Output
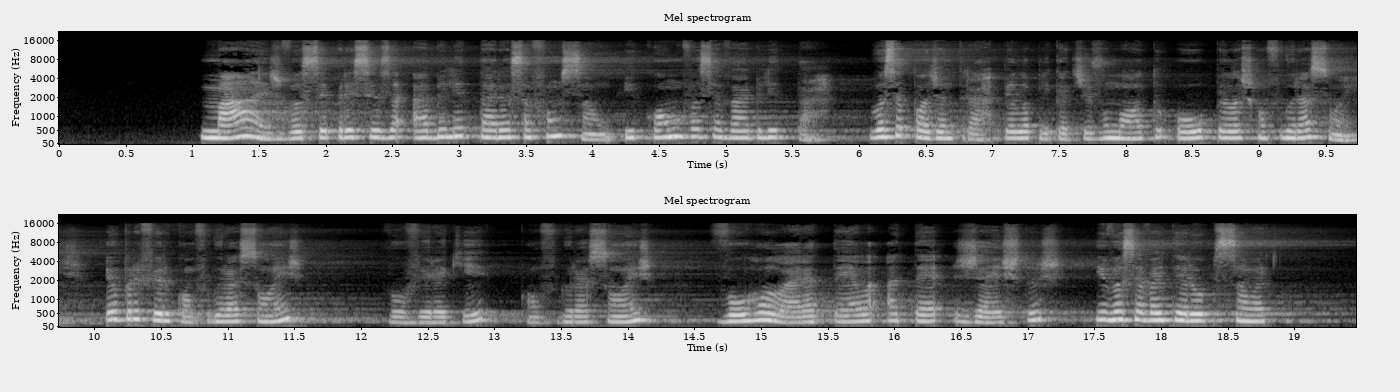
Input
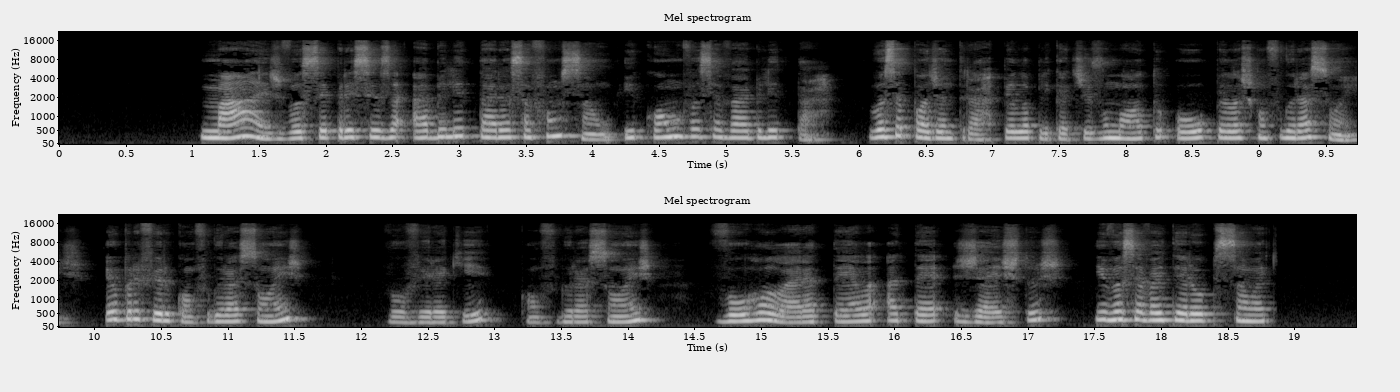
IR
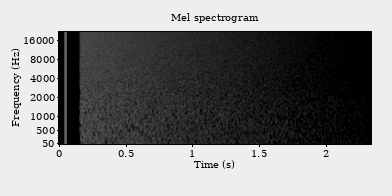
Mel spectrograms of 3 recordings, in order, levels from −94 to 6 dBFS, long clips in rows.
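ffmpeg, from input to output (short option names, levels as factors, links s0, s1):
-filter_complex "[0:a]bandreject=f=710:w=12,asplit=2[s0][s1];[1:a]atrim=start_sample=2205,asetrate=66150,aresample=44100,adelay=46[s2];[s1][s2]afir=irnorm=-1:irlink=0,volume=0.211[s3];[s0][s3]amix=inputs=2:normalize=0,volume=2.11"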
